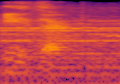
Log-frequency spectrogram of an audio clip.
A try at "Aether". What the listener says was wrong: Aether. It's Aether. You remove the A and it's Ether.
